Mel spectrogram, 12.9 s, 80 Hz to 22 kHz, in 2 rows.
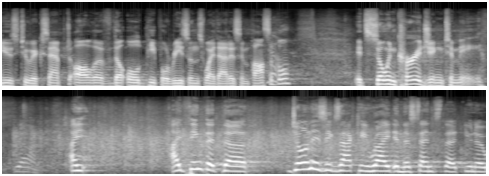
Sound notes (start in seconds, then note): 6.5 applause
